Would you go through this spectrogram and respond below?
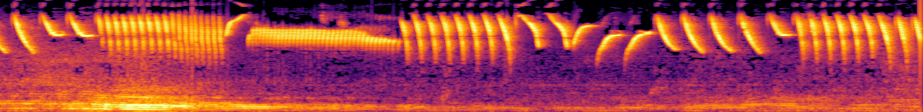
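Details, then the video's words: Canary with new feathers after moulting, singing in a luxurious style. Rapid high trills and sweeping notes lead into a long steady whistle, then fast rolling trills return. A low murmur of background noise sits underneath. "Kenari gaya mewah"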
